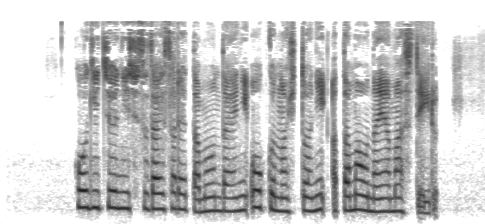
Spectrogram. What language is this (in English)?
Japanese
